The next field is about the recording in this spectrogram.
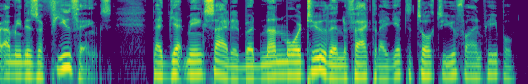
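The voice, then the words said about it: Nasal, congested voice. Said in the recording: “I still have this little nasal going on in my mouth, in my nose ... the twang ... you got a little nasal thing going there”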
